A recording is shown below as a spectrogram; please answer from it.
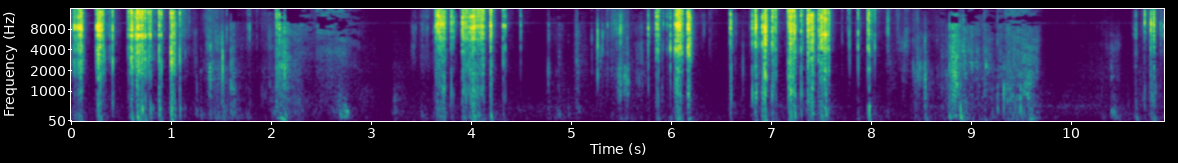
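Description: A small roll of red nylon hook-and-loop (Velcro) tape is held in the hands while long nails peel the strip away from the roll. Bursts of bright, crackling, rasping tearing come in several separate peels with short quiet pauses between them, and almost no low end.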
